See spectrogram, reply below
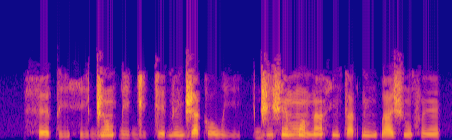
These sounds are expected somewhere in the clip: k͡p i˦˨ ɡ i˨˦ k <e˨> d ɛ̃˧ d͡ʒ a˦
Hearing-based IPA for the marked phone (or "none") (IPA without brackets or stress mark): e˦˨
